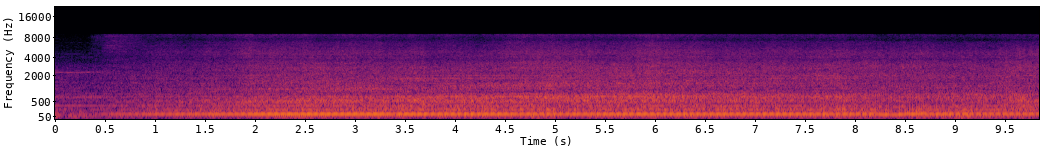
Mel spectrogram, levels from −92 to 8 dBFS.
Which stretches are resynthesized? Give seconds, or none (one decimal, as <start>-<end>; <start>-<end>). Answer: 8.2-8.7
